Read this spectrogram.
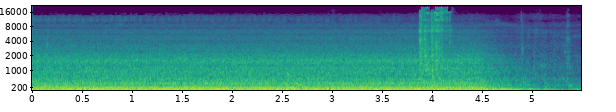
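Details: Doosan DX140LC-5 excavator diesel after a heavy relay at the back was replaced to cure a no-start: deep, even rumble holds steady, then winds down smoothly at shutdown; normal idle.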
